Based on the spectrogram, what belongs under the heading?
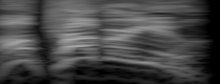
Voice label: Self Task Cover, Soldier Male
